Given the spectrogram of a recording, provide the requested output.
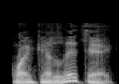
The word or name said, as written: poikilitic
